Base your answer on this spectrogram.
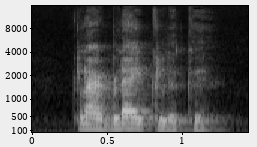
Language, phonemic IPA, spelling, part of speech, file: Dutch, /ˌklaːrˈblɛi̯kələkə/, klaarblijkelijke, adjective, Nl-klaarblijkelijke.ogg
- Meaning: inflection of klaarblijkelijk: 1. masculine/feminine singular attributive 2. definite neuter singular attributive 3. plural attributive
